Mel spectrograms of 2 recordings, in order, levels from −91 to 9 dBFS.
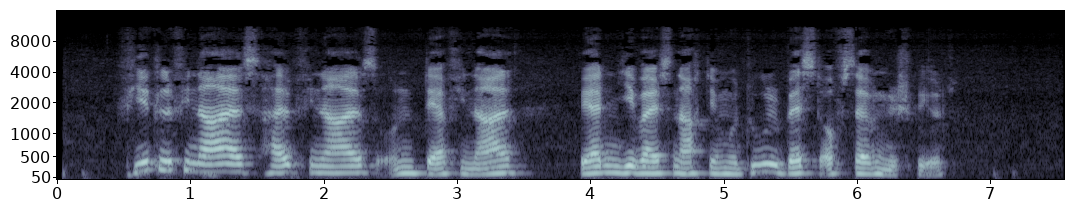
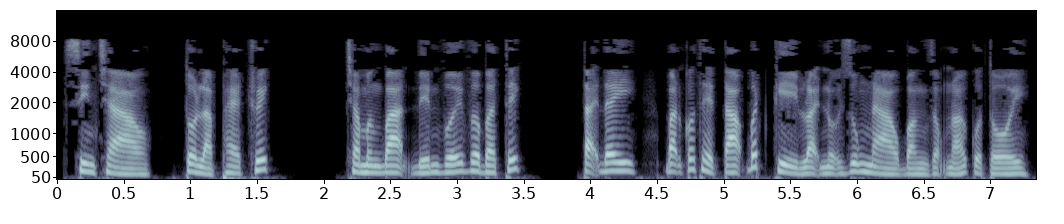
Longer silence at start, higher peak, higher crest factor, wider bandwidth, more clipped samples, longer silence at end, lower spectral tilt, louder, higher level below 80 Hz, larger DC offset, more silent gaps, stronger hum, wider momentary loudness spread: first, 0.5 s vs 0.05 s; about the same, -2 dBFS vs 0 dBFS; about the same, 18 dB vs 18 dB; first, 11 kHz vs 8.8 kHz; neither; first, 0.9 s vs 0.05 s; about the same, -5.5 dB/octave vs -6 dB/octave; about the same, -19 LUFS vs -18 LUFS; second, -58 dBFS vs -42 dBFS; neither; second, none vs 1.78-2.08 s, 3.63-3.89 s; neither; first, 9 LU vs 6 LU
